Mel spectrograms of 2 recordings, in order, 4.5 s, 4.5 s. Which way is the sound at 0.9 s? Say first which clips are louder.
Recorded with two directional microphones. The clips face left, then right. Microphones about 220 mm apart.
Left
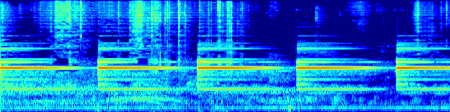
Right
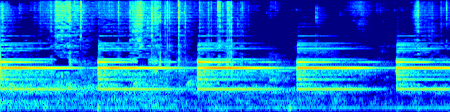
Left 3 dB; 45° right (ahead or behind).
